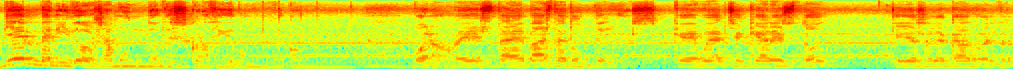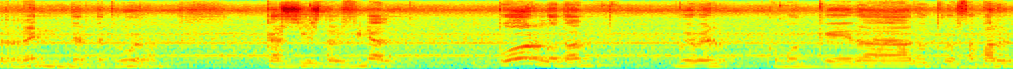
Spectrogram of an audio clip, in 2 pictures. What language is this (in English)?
Spanish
